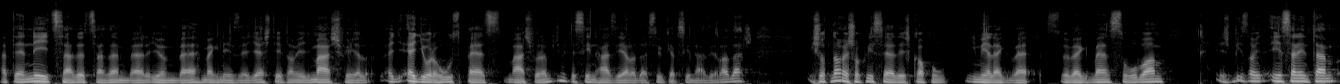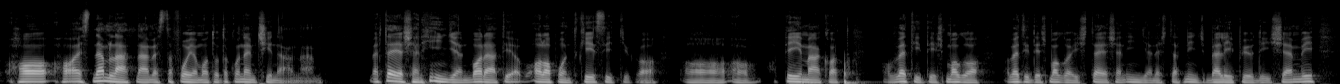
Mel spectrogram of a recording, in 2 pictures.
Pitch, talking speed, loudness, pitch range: 105 Hz, 165 wpm, -30 LUFS, 100-120 Hz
